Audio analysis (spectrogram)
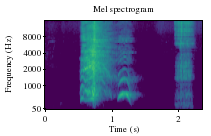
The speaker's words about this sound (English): I'm going to sneeze. Please hold. Oh.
